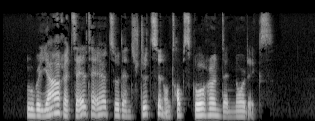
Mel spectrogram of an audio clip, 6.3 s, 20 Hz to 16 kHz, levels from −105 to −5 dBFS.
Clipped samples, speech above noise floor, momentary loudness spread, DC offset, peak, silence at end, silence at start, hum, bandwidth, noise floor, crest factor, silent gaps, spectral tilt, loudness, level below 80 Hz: under 0.1%; 51 dB; 14 LU; under 0.1%; -10 dBFS; 0.9 s; 0.55 s; none; 11.5 kHz; -79 dBFS; 20 dB; none; -5 dB/octave; -29 LUFS; -82 dBFS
